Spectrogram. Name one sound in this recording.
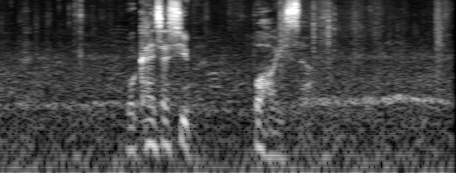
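A young man speaks hesitantly nearby.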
